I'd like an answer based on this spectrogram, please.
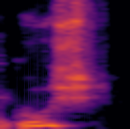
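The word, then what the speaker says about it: گوش: अच्छा जी, ये तो हो गया मामला गूश का। ये गूश, उनका जो स्टैंडर्ड प्रोनाउंसिएशन है वो है, हमारे यहाँ गोश कहा जाता है इसको, खरगोश, like, but इट is actually खरगोश।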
